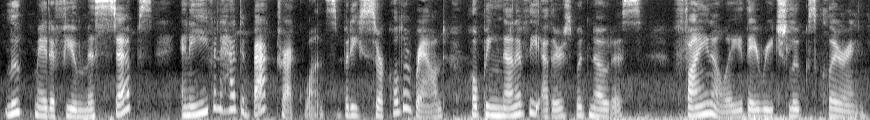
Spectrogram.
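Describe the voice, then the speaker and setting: A woman reading a story aloud as an expressive narrator. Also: mid-range voice, moderate pace, slight background noise, rough recording. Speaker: read-aloud reader.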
